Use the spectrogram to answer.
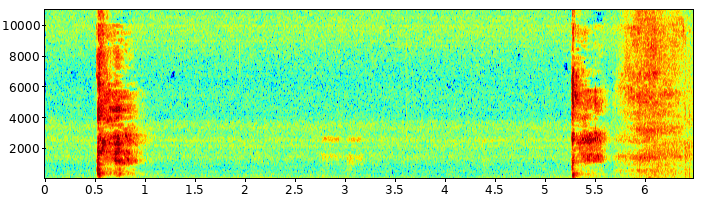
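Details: A single cough from an adult livestreamer who apologizes for her voice and is due to see a specialist about it.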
